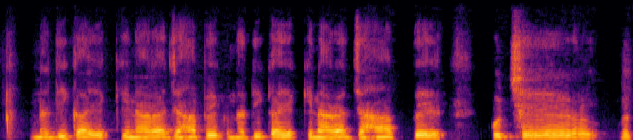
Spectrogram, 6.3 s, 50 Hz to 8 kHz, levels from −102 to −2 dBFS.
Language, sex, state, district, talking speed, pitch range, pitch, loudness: Hindi, male, Bihar, Gopalganj, 150 wpm, 115-125 Hz, 120 Hz, -20 LUFS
